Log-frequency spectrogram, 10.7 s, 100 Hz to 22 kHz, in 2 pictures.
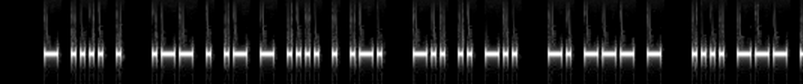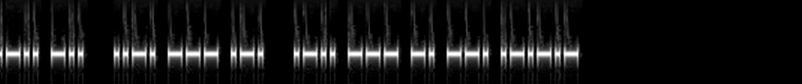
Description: Morse code, heard as a keyed tone, about 37 wpm, 700 Hz. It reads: THE WEATHER DID NOT HOLD FOR LONG.
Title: Sentences from Top 1000 Words - Review Part 5 - 40wpm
